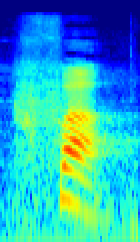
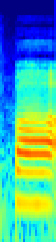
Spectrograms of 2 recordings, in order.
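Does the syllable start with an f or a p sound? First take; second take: f; p. First: It starts with airy friction, an f sound. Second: It starts with closed lips, a p sound. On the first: The speaker calls it right. "harus keluar angin" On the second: The speaker calls it wrong. "Pa atau va itu tidak boleh"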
